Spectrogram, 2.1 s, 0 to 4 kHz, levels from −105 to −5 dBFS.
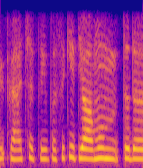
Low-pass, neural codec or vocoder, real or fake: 3.6 kHz; none; real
